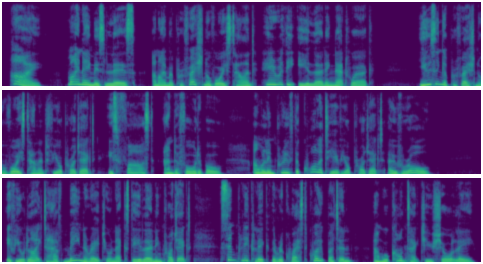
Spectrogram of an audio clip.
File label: eLearning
